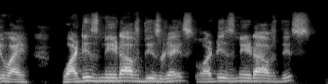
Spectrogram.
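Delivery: normal talking voice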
